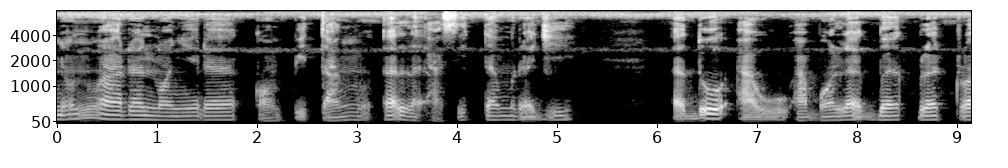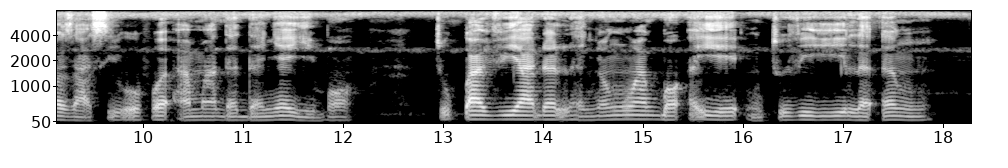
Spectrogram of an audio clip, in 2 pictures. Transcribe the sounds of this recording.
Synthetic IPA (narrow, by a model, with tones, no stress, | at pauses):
ɲɔ̃˦nũ˦a˨ɖə˦nɔ̃˨ɲĩ˦ɖə˦kɔ̰˨mpḭ˦t̪a˨ŋṵ̃˦ə˦lə˨a̰˨si˦t̪ə˦mɖə̰˦d͡ʑi˦ | ə̰˦d̪o˦a̰˨wṵ˨a˨bɔ˨lə̰˦ɡ͡bə˦k͡plə˦t̪ɾɔ˦za˨sḭ˨wo̰˦ɸə˦ʔa˨mã˦d̪ə˨d̪ə˨ɲɛ̃˦ji˨bɔ˨ | t̪ṵ˦k͡pa˦vi˦a˨ɖə˦lə˨ɲɔ̃˦ŋũ˦a˨ɡ͡bɔ˦ʔə̰˦jɛ˦ŋũ˨t̪u˦vi˦ji˦lə˨ʔə˦ŋũ˦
